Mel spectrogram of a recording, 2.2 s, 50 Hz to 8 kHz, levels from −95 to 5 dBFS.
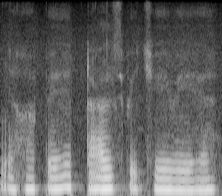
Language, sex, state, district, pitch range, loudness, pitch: Hindi, male, Jharkhand, Ranchi, 115-125 Hz, -14 LUFS, 125 Hz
